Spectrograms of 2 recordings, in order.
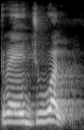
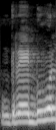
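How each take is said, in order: First: The middle consonant is a j sound. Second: The middle consonant is a plain d sound. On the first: The speaker calls it right. "सही उच्चारण क्या होगा?" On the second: The speaker calls it wrong. "इसे हम ग्रेडुअल नहीं पढ़ेंगे, ग्रेडुअल गलत हो जाएगा।"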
